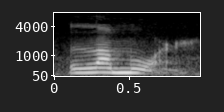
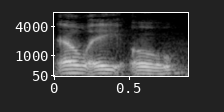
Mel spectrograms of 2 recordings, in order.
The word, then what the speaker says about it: Laomer: uh kings, these Kedor Laomer. Laomer Laomer Laomer K E D O R L A O, so that to me that's Lao, right? Kedor Laomer. M E R.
